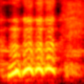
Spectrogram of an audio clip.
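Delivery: loud, high giggle; real burst of laughter; laughing. Real, not acted. Laughing at Shannon's rude comment.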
